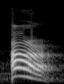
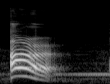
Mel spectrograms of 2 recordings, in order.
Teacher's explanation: đọc âm ơ, sau đó chúng ta cong lưỡi lên nhá, nó sẽ ra âm này ơr. Đấy, chúng ta lật cái lưỡi lên ơr, nó sẽ ra âm này.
